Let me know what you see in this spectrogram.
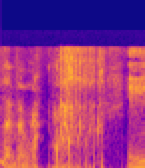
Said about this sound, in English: I'll play a quick scene from Mustang. I mean, it's just what you'd expect. Here he is trying to tame a horse.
